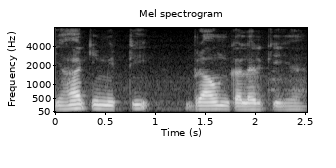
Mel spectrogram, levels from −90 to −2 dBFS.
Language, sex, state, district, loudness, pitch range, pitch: Hindi, male, Uttar Pradesh, Lucknow, -19 LUFS, 115-135 Hz, 125 Hz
